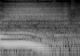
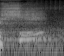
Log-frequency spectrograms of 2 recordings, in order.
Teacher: sounds that are just voiced and unvoiced with the same mouth shape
